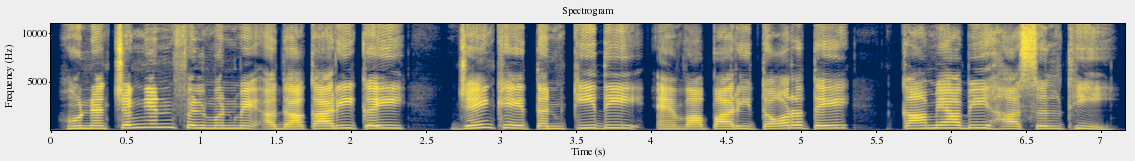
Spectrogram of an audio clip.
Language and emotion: Sindhi, neutral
